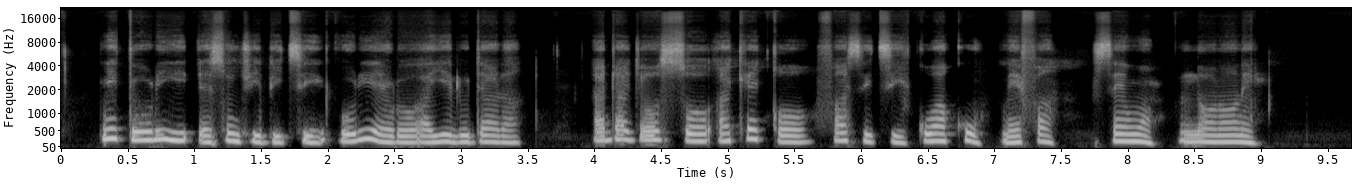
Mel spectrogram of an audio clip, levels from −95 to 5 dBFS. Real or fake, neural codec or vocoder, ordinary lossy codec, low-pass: fake; autoencoder, 48 kHz, 32 numbers a frame, DAC-VAE, trained on Japanese speech; none; none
